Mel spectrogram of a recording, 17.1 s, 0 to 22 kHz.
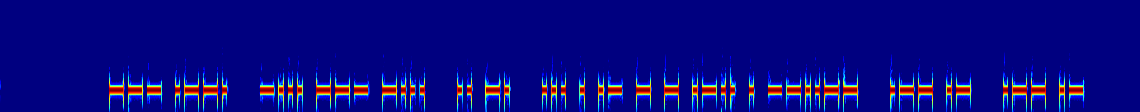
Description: Morse code, heard as a keyed tone, about 17 wpm, 700 Hz. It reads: OP BOB IN SEATTLE, WA WA
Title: Speed-Racing Common QSO Phrases Encore - 17wpm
